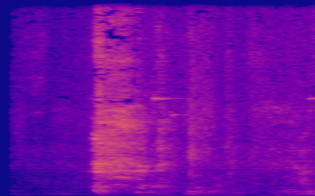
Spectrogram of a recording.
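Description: A person coughs once, suddenly, about two-thirds of a second in, and then a low voice is heard.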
